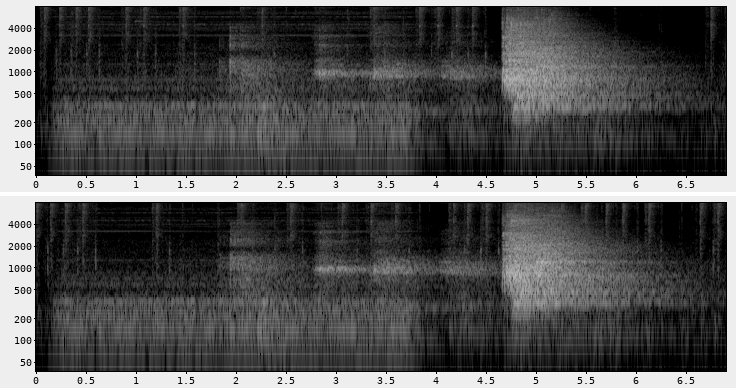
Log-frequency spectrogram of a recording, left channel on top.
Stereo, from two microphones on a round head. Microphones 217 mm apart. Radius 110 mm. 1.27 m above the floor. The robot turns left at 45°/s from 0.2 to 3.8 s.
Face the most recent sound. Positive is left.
turn(degrees=25)  # may be behind; listen again after turning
